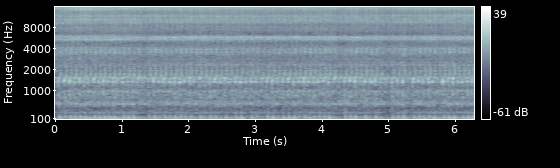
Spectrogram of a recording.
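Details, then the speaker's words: Hero HF Dawn single-cylinder idling after the magneto cover was refitted and tightened: steady idle with a light, even tappet tick keeping time with the engine, no loose rattle; normal. "अभी bike start है और यह cut काटा की जो आवाज ए रही है वो टीपी की आवाज ए रही है"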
